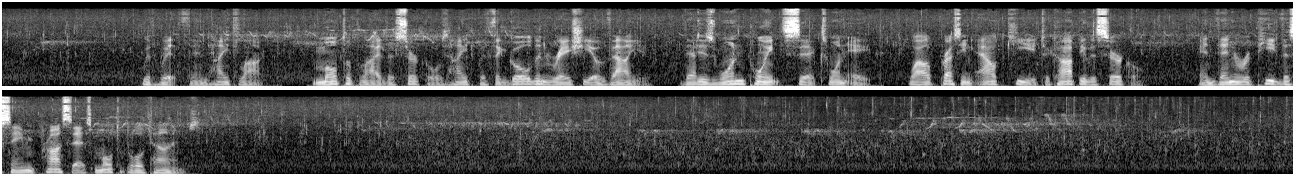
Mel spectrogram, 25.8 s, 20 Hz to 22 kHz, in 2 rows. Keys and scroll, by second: 6.9 ctrl+c, 9.7 alt+Return, 11.8 ctrl+v, 12.7 alt+Return, 14.5 ctrl+v, 15.5 alt+Return, 19.8 ctrl+v, 20.5 alt+Return, 23.4 ctrl+v, 25.2 alt+Return.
